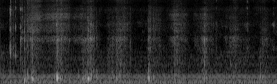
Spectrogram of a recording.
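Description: A person chewing an Oreo Most Stuf cookie: faint short crunches, coming quickly in the first couple of seconds and then more sparsely.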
